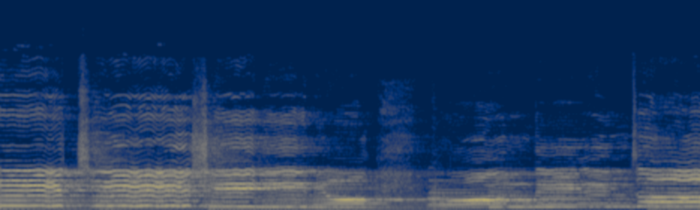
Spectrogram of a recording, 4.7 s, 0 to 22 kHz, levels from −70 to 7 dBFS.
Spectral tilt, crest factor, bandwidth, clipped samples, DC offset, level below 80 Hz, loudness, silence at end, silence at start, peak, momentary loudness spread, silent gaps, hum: 0 dB/octave; 14 dB; 17.5 kHz; under 0.1%; under 0.1%; -80 dBFS; -19 LUFS; 0 s; 0 s; -6 dBFS; 12 LU; none; none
